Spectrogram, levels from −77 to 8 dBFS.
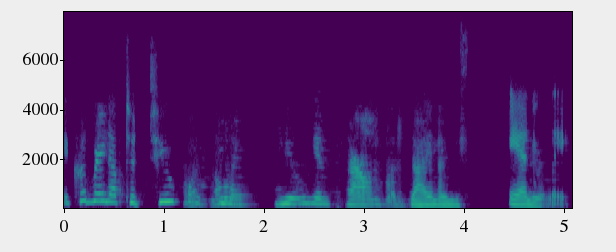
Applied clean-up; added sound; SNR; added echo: neural mask model DeepFilterNet 3.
